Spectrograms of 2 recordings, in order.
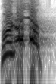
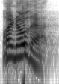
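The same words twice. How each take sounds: First: Shrieking, very high and very loud I know that with a rising know; mock squeal. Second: Louder, higher snappy I know that with a stress on know; defensive retort. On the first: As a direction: caricature a huffy listener squealing in protest. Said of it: "Instead, we go". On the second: Retold or imitated. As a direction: throw it back like a proud listener cutting the preacher off. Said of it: "we say this".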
